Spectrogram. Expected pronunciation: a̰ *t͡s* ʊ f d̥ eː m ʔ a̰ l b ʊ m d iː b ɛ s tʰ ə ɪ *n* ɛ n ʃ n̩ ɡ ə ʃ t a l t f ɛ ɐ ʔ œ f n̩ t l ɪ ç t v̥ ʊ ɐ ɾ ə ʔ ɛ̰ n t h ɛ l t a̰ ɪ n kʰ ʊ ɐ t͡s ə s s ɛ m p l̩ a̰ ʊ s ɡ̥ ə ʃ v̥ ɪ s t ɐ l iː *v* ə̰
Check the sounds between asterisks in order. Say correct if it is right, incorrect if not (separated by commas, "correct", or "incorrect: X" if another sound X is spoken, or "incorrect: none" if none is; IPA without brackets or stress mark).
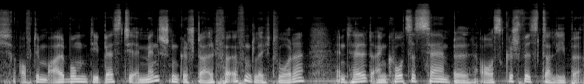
incorrect: none, incorrect: m, incorrect: b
